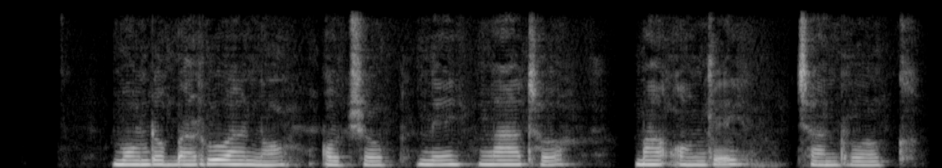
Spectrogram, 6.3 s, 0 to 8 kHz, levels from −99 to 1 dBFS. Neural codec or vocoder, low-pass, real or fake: codec, 16 kHz, 4 kbps, FunCodec, trained on Chinese and English, 50 frames a second; 7.2 kHz; fake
